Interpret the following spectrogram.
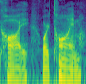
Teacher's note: pronouncing the IE vowel the I sound in a word like high or time um further back in the mouth than other people do so uh it sounds something like hi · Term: the I vowel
